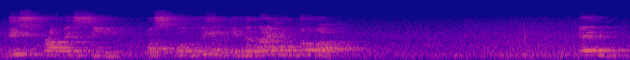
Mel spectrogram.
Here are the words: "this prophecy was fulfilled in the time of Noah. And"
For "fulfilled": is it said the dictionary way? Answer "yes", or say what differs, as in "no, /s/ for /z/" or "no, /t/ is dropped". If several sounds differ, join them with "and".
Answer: yes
